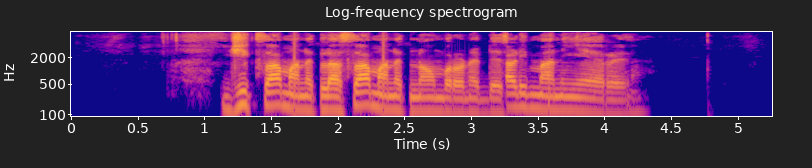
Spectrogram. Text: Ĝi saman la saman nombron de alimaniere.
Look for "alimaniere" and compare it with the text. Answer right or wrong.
right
